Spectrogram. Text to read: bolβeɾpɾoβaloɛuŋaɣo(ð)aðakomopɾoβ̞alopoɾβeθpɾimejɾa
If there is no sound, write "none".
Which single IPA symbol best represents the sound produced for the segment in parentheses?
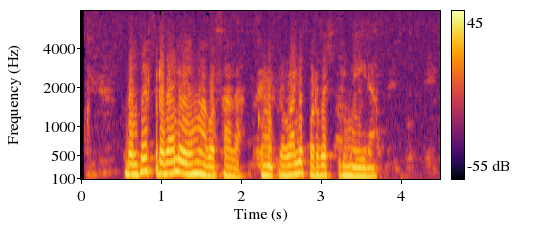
θ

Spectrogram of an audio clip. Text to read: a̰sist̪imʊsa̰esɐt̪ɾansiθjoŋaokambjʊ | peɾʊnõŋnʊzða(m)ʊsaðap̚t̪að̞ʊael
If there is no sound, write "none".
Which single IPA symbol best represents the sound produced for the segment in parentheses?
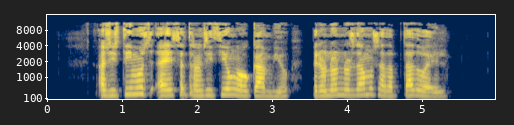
m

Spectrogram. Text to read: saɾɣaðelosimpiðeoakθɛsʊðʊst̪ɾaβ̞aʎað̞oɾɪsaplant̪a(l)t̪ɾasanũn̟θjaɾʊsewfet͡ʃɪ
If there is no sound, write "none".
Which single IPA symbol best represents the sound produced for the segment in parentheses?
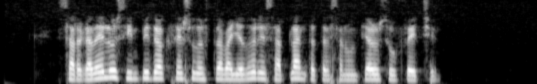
none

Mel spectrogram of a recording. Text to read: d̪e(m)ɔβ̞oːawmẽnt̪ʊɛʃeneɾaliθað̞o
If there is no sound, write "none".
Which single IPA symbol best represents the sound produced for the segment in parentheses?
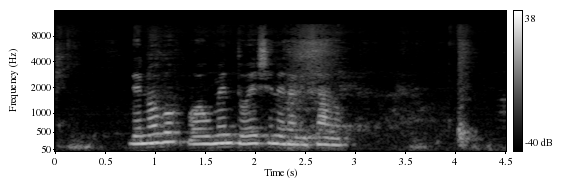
n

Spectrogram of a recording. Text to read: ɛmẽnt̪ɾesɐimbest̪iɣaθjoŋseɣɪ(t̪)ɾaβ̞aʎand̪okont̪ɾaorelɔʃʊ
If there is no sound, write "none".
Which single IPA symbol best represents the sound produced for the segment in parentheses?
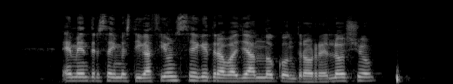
t̪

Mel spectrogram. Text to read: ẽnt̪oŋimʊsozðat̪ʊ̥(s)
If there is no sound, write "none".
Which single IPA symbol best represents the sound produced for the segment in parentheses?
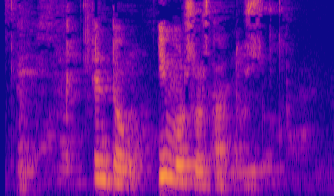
s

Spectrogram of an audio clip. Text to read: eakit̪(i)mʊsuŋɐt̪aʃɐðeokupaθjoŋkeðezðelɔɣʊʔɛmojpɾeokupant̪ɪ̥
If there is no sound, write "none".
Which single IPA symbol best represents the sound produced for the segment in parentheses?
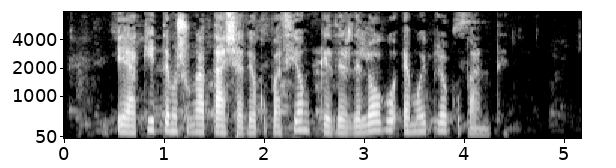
e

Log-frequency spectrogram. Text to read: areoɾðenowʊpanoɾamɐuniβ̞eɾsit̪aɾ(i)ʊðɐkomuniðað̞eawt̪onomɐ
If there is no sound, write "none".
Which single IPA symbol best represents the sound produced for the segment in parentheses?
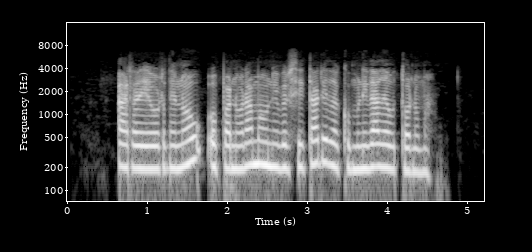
j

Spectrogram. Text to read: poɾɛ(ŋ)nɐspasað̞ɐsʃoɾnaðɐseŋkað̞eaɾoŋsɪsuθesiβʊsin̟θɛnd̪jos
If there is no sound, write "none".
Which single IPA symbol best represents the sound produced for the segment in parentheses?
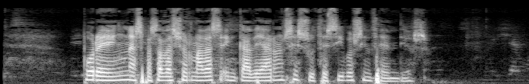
ŋ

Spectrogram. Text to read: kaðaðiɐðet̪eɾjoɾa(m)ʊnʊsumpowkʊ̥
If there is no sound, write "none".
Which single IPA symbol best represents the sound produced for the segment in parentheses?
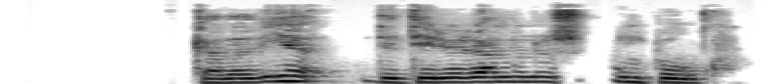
m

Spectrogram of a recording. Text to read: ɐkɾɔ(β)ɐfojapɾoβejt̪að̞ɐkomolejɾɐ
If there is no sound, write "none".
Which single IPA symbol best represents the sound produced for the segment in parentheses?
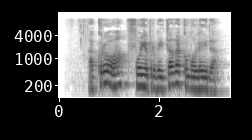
none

